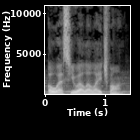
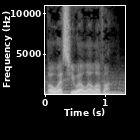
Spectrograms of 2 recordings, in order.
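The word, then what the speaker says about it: O'Sullivan: In the US, you'll hear things like osu or os lh von. The corrected version is closer to os lan. S u ll like sullen then uh then vun.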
